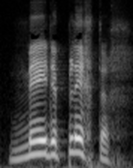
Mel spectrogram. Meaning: 1. sharing in guilt 2. accessory (assisting a crime)
- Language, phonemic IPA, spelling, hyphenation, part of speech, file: Dutch, /ˌmeː.dəˈplɪx.təx/, medeplichtig, me‧de‧plich‧tig, adjective, Nl-medeplichtig.ogg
